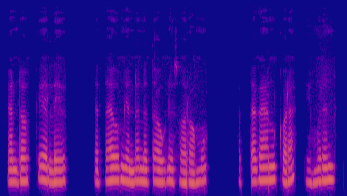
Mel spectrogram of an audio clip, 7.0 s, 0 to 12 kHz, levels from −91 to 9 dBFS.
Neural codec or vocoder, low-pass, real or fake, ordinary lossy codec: none; 10.8 kHz; real; none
